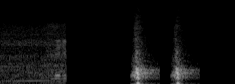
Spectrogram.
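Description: Two short pop sound effects, about half a second apart, from an animated outro card. They come after a moment of faint street background that cuts off to silence.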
